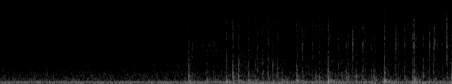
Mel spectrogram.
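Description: Long painted nails tap and scratch a large, flat, white cardboard shipping box for a new Mac Pro 13, closed with its contents still inside. Quiet, bright clicks and scrapes start faint and grow into sharper, dry taps over a steady low hum.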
